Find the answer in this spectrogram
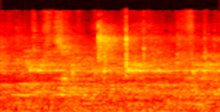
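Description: Light handling noise of a Nikon Coolpix compact camera and its anti-theft security block being turned in the hand: a few soft taps, about a second in and again near the end. Under it runs a steady shop background with faint voices.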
